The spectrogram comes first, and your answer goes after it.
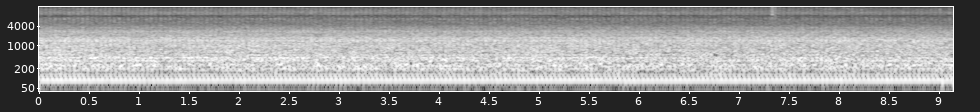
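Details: Abused Craftsman lawn mower after carburetor cleaning: steady, even low drone with no surging, misses or hunting for nine seconds; the engine runs smoothly on the cleaned carburetor.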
